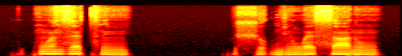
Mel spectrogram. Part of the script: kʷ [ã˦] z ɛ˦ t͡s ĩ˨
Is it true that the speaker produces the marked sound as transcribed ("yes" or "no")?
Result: yes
